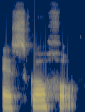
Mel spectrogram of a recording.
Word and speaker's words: escojo: In the yo form, in order to maintain the correct pronunciation, we change what would be a GO to a JO and get yo escojo.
